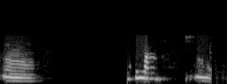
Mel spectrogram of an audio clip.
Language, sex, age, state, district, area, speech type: Assamese, female, 60+, Assam, Morigaon, rural, conversation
